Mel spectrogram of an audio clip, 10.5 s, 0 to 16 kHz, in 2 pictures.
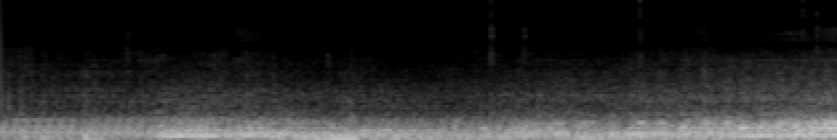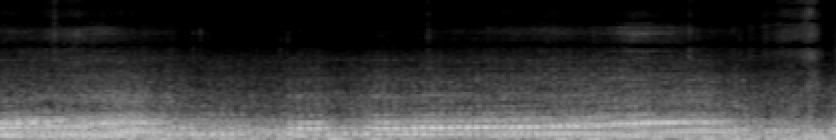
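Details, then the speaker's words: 2014 Ford Mustang with Whipple supercharger, MT82 Getrag 6-speed manual with Barton short-throw shifter, 37,000 miles, while driving: loud wavering whine rising and falling with road speed on accel and decel, gone with clutch in; failed transmission. "2014 MT82. Massive whine. Barton short throw shifter. Massive whine."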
